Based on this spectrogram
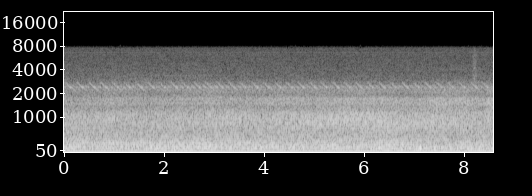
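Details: Car running with a steady low rumble and a faint rhythmic whir pulsing over it, first heard tonight and never before. The owner cannot locate the source; pulsating noise, cause unknown.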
